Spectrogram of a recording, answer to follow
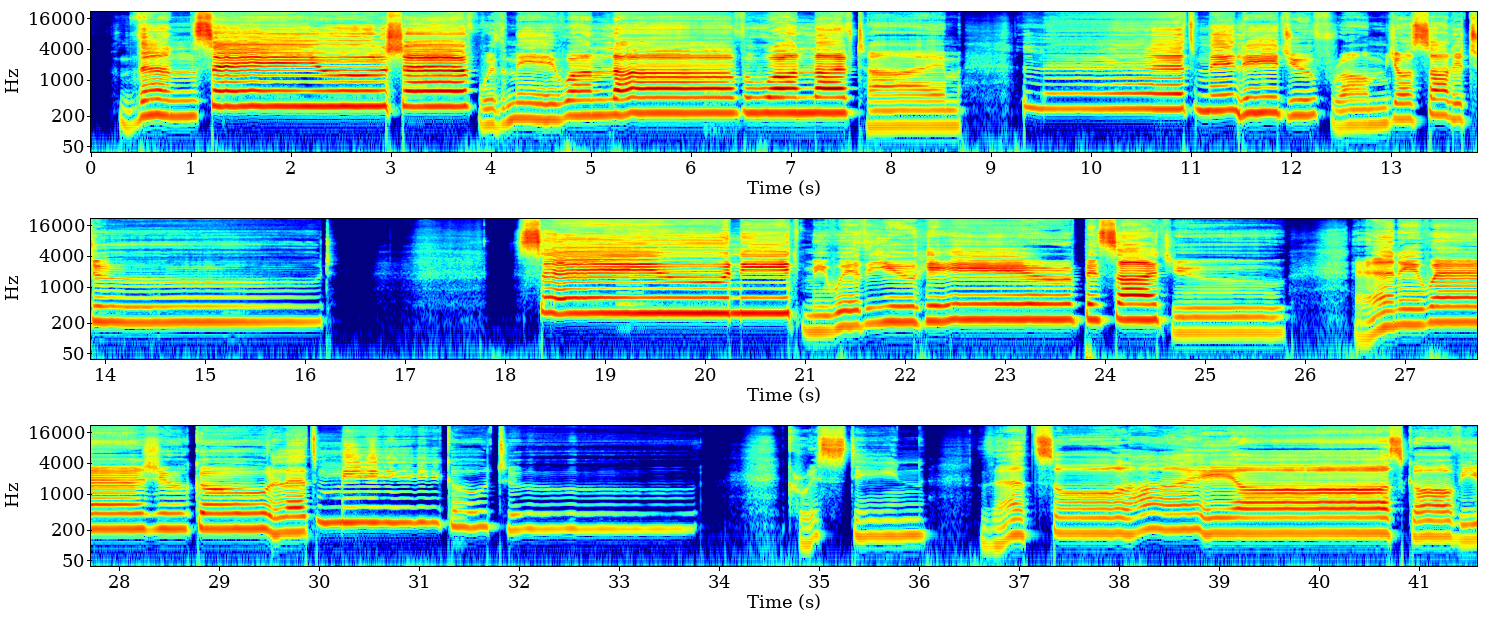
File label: LineAudio SM6i cardioid male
